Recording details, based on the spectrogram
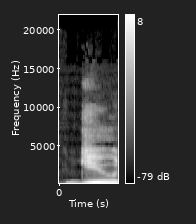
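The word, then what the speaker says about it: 牛乳: And milk is gu. Guy is spelled gu yu n yu.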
